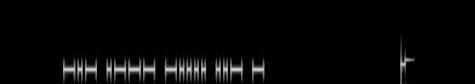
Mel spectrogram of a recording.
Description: Morse code, heard as a keyed tone, about 32 wpm, 700 Hz. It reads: KJ6UT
